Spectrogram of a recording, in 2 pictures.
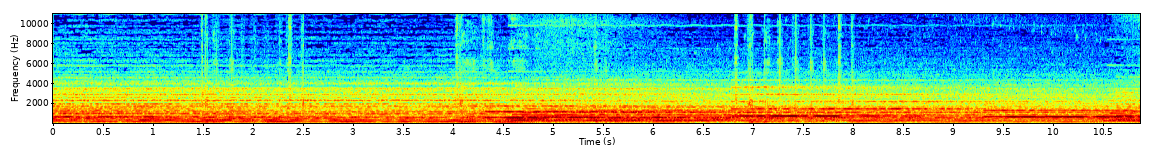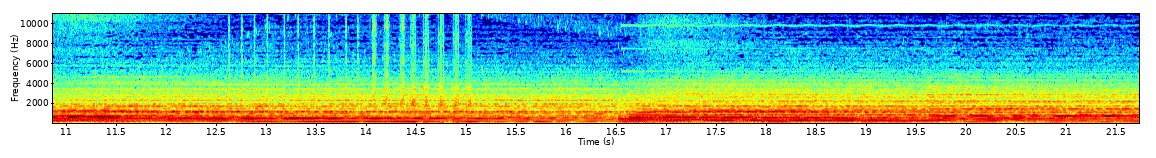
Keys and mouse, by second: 3.2 typing, 4.6 typing, 5.3-21.7 drag.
